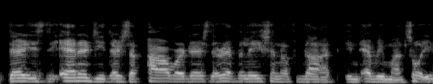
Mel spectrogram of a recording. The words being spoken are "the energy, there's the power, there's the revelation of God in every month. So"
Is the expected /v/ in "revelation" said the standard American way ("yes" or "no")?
yes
